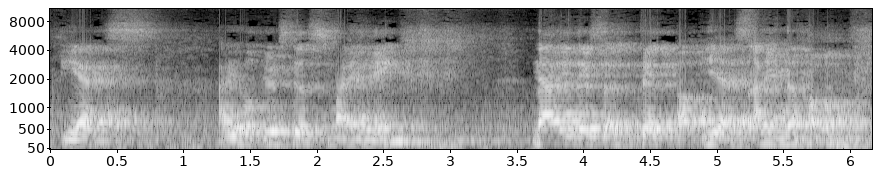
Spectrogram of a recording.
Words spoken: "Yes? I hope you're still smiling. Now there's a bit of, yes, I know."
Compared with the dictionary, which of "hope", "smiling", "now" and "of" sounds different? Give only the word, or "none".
of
